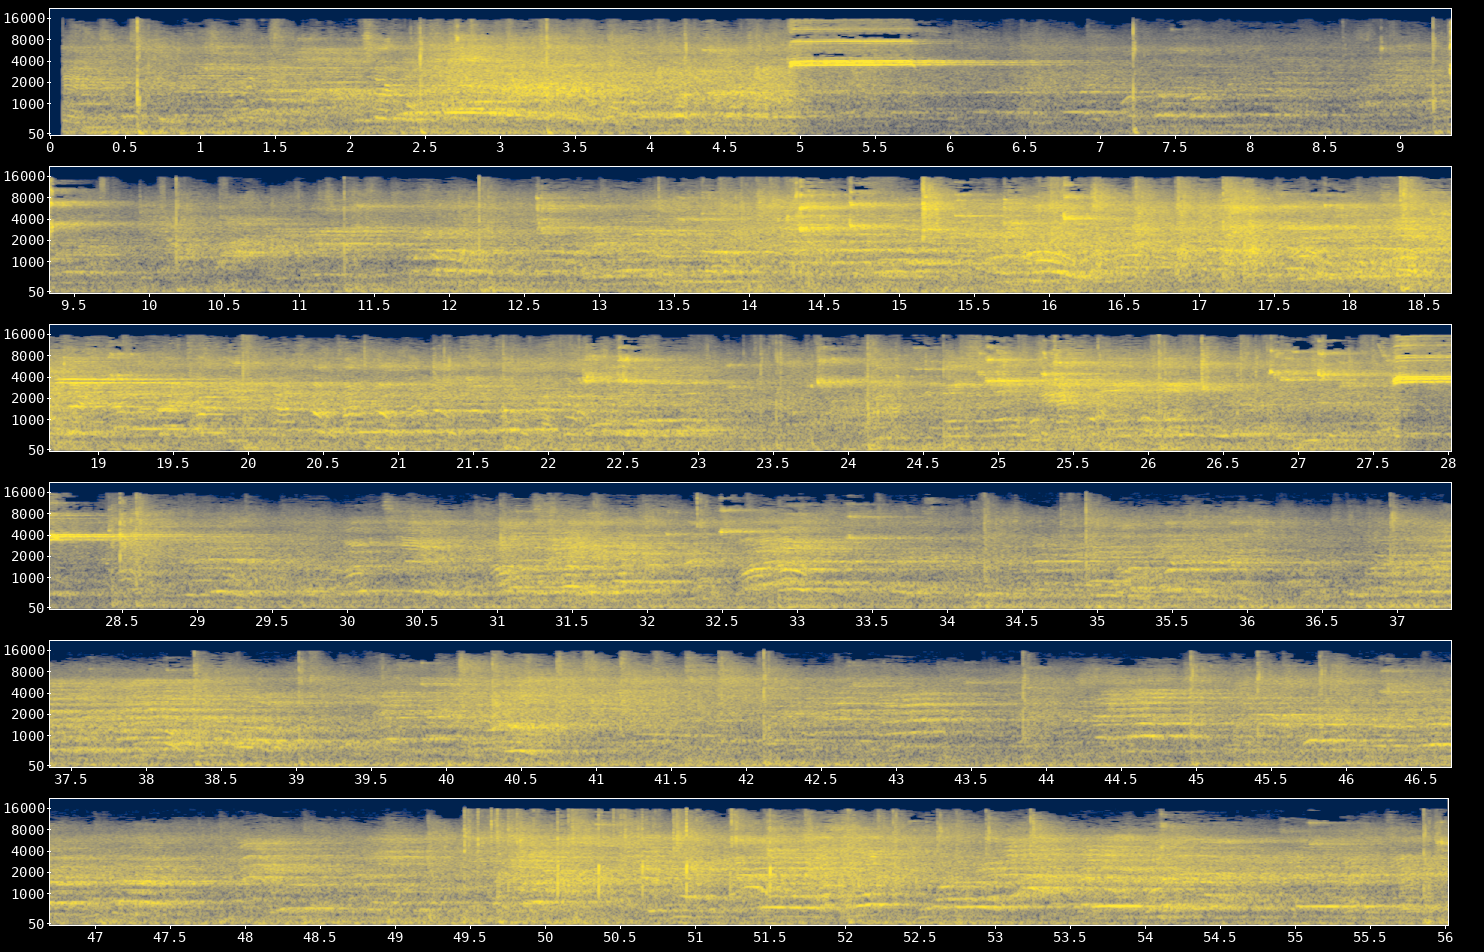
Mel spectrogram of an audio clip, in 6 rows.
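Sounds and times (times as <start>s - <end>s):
referee's whistle: 4.9s - 6.8s, 18.7s - 19.4s, 26.8s - 28.6s.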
